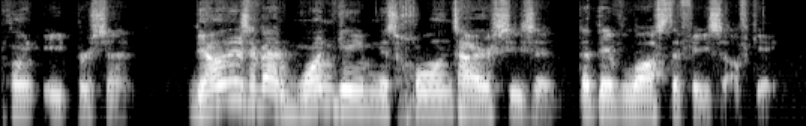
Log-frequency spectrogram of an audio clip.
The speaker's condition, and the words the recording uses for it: No condition.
